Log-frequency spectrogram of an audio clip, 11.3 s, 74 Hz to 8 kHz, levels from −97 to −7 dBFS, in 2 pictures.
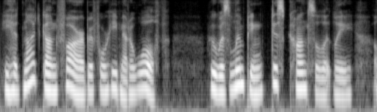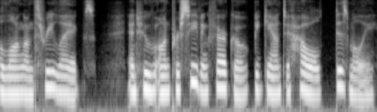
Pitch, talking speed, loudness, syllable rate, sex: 175 Hz, 145 wpm, -17 LUFS, 4.4 syllables/s, female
